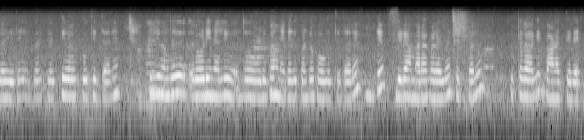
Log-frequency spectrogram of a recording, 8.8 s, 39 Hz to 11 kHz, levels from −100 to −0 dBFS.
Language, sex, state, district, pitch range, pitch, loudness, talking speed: Kannada, female, Karnataka, Raichur, 215-240 Hz, 225 Hz, -17 LUFS, 115 wpm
